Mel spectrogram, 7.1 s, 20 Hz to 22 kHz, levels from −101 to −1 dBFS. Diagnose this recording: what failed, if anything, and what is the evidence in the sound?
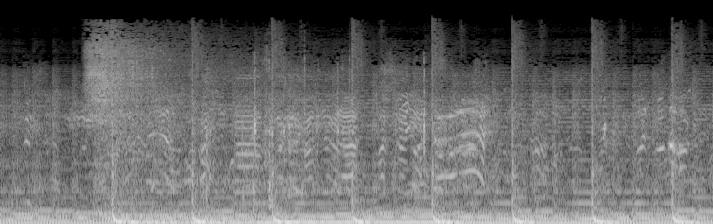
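Nothing in the recording points to a failure at any stage of the chain, so there's no fault to diagnose here.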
